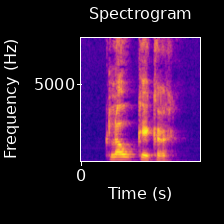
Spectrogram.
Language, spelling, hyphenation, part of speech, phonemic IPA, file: Dutch, klauwkikker, klauw‧kik‧ker, noun, /ˈklɑu̯ˌkɪ.kər/, Nl-klauwkikker.ogg
- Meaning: clawed frog, frog of the genus Xenopus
